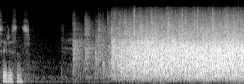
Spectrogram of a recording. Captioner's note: audience applauding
